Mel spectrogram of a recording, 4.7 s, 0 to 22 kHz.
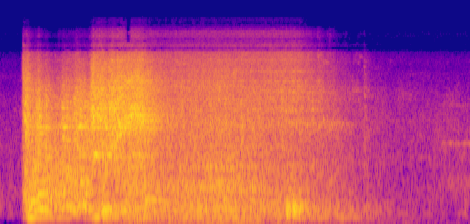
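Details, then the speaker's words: Rebuilt Cummins-swapped "Fummins" engine on its first start after the rebuild, cold: it catches, runs rough for about 1.5 seconds, then sputters and dies; the tank is nearly empty, so fuel starvation is suspected. "How many times can it go? Maybe out of gas also. I mean, that's... Yeah, we never checked. That's a very possible. It kind of sounds like it wants to run on just like Yeah, that tank's about as empty as it the gets."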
